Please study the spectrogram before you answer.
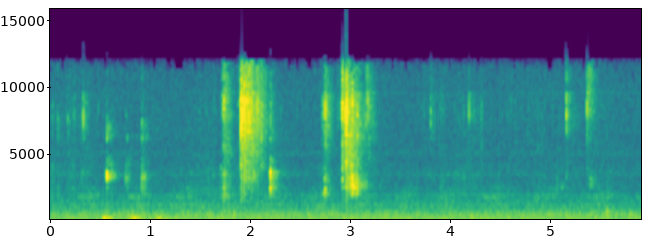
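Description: A blade scratches and chips small flakes off the surface of a solid pink-and-white striped bar of soap held in hand. It makes short, crisp, high-pitched scraping clicks spread unevenly over a quiet background, with two soft low thumps near the start.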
